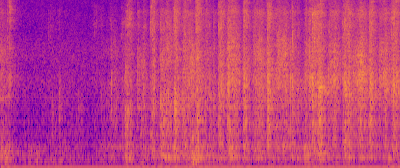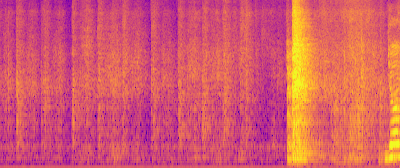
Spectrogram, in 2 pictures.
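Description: Scissors snipping through upholstery fabric: a long run of faint, irregular snips. Near the end a single loud thump, like a hard object knocked down on the table.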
